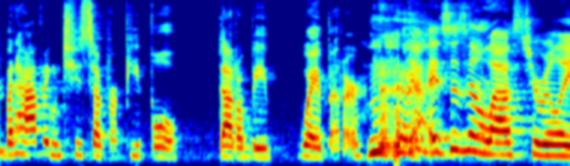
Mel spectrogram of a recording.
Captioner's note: laughs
